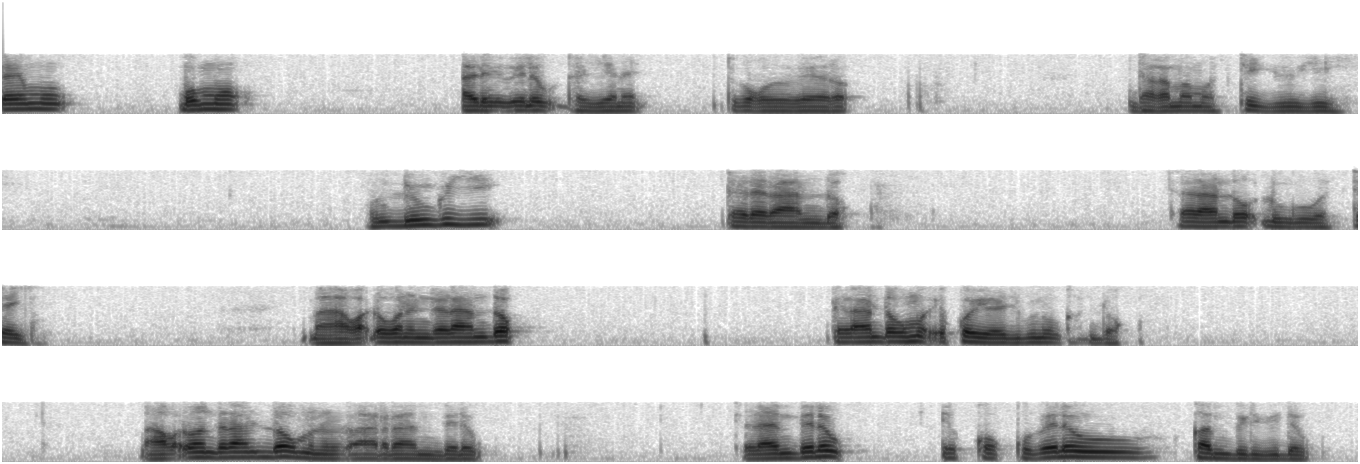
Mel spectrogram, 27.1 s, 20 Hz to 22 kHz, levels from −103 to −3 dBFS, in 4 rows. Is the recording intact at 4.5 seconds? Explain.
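Yes, the speech at 4.5 seconds is intact.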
